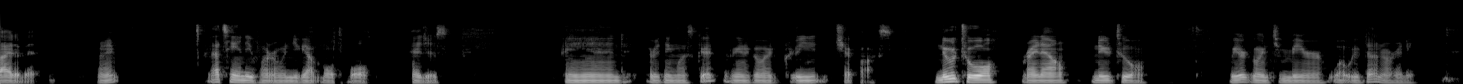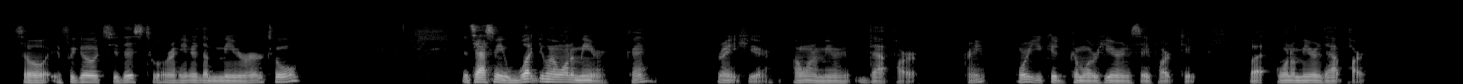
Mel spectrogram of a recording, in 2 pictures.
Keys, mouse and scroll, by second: 7.7 click, 9.0 middle click, 9.5 right click, 17.4 click, 27.3 click.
